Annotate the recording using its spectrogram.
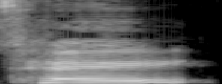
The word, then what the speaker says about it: Tay: It's Tay underscore Sheree, and that's how you find me because I guess somebody else got my have my name.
